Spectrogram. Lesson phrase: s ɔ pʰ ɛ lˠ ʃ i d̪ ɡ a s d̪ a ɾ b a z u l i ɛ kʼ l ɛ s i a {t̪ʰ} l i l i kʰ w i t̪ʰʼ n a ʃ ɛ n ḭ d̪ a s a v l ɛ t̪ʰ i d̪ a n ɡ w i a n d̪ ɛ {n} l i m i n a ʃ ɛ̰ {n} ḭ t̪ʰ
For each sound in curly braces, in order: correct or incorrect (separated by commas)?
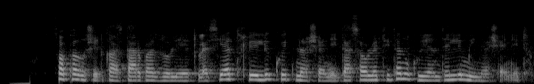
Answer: correct, incorrect, correct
